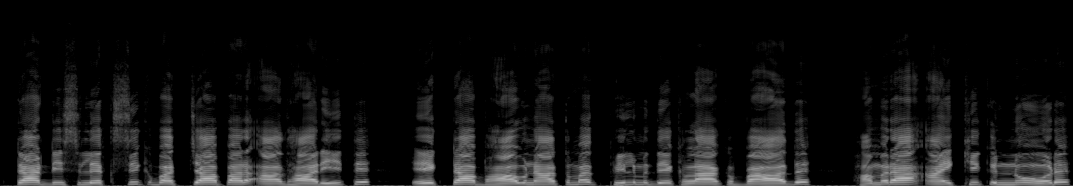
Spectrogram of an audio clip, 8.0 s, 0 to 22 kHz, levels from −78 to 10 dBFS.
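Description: No technical faults are audible.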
